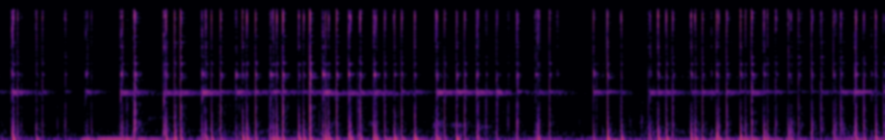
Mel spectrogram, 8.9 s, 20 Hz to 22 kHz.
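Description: Metal finger picks tap rapidly on a large, hollow, white frosted glass light bulb with a metal base, held in the hands. The taps make quick, sharp glassy clinks over a steady ringing tone around 1.5 kHz, with a faint low hum underneath.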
